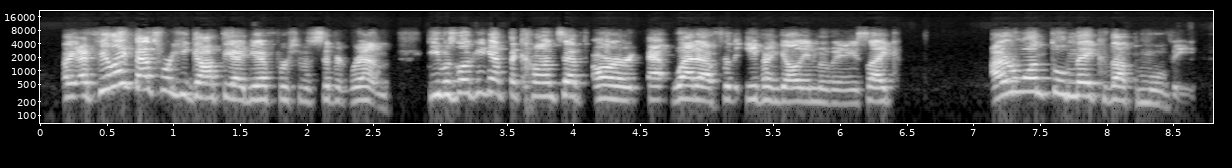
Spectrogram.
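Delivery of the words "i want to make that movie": put-on heavily laid-on Russian accent. Retelling how Del Toro reacted to Evangelion concept art, in a heavy Russian accent. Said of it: "I make him sound like a Rush, like fucking Ivan Drago".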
